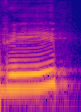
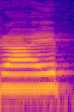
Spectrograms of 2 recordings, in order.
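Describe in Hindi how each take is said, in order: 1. स्वर साफ़ 'eh' है। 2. स्वर 'eye' जैसा फिसलता है। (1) "इस तरीके से हम इनको पढ़ेंगे" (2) "इस तरीके से नहीं प्रोनाउंस करना है"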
